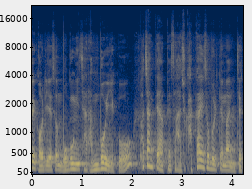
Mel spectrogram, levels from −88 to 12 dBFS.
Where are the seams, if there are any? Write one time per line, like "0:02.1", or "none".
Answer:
0:01.1
0:02.2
